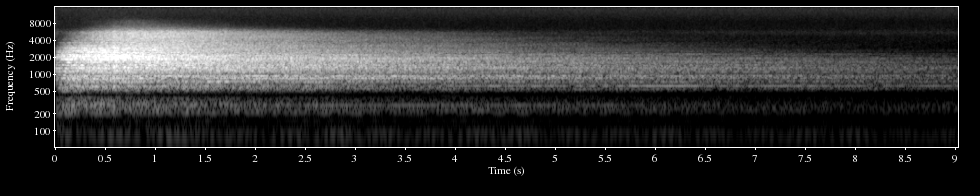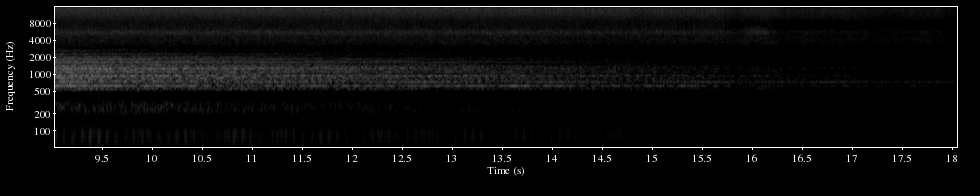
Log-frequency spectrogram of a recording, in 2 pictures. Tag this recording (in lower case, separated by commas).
music, percussion, musical instrument, gong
